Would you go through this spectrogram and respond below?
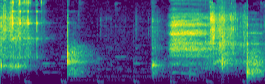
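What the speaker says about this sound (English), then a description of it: "Glass with ice." Ice cubes clinking and knocking in a glass, with several sharp separate clinks and a short stretch of rattling as ice tumbles in.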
